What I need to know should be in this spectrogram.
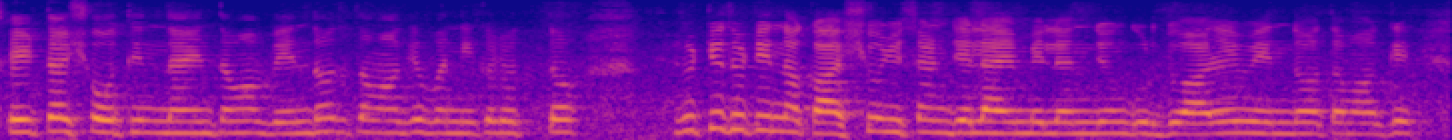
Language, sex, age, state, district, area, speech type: Sindhi, female, 30-45, Delhi, South Delhi, urban, spontaneous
